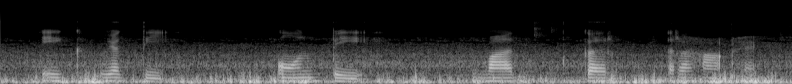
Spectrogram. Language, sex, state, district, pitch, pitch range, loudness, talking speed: Hindi, female, Madhya Pradesh, Umaria, 145 Hz, 120-155 Hz, -20 LUFS, 60 wpm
